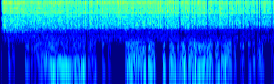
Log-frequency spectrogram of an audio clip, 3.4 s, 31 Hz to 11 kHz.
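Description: A harsh, hissing rasp fills the whole clip, steady and loud like a rattlesnake's buzz, with faint low fluttering underneath. It is a protective adult burrowing owl's defensive scream as its artificial burrow, a buried 5-gallon bucket at a former depot, is checked for chicks, with no talking.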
